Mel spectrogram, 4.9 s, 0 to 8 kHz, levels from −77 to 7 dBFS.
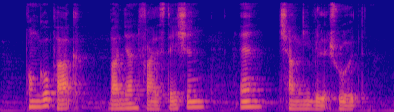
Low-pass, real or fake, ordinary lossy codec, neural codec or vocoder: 7.2 kHz; real; none; none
